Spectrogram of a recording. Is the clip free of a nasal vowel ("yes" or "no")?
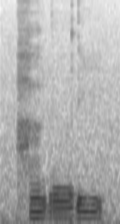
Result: no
